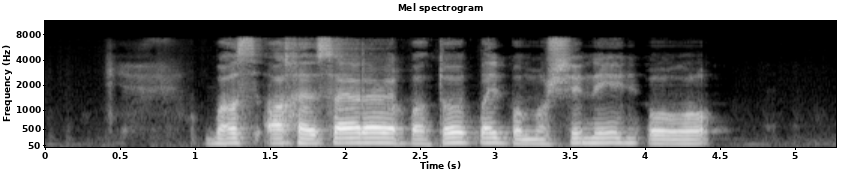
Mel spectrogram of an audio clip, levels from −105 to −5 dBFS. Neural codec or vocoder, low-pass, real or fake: codec, 16 kHz, 1 kbps, FunCodec, trained on LibriTTS, 50 frames a second; 7.2 kHz; fake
